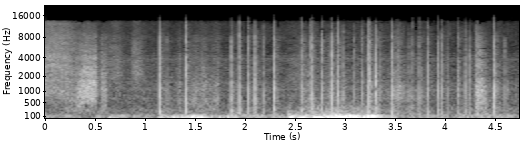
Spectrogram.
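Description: A flat printed plastic placemat with an espresso cup design, lying on fabric, is scratched and tapped with long dark painted nails using both hands. A soft scratchy hiss opens the clip, then a quick, uneven run of sharp, bright clicking taps follows over a muffled low thumping rumble.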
